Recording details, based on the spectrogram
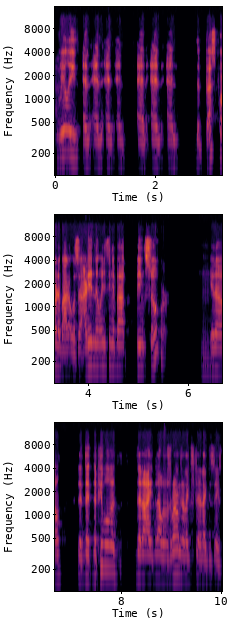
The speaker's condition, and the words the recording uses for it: Stuttering. Oh my God, I, I, I stuttered and you know, my big is I'm always like I'm stuttering and I mumble and blah blah blah.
